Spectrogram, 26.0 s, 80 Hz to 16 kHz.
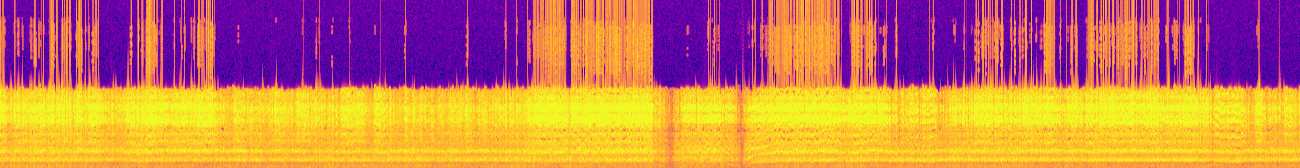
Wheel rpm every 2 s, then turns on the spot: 240, 230, 230, 230, 230, 210, 160, 130, 210, 230, 230, 230, 220.
none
